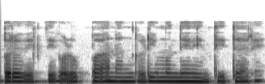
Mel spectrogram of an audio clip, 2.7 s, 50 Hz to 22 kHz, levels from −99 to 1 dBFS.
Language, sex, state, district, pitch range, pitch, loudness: Kannada, female, Karnataka, Bangalore, 185-195 Hz, 195 Hz, -17 LUFS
